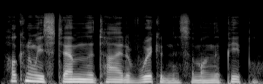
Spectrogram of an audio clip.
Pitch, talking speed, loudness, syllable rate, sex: 110 Hz, 250 wpm, -18 LUFS, 5.8 syllables/s, male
